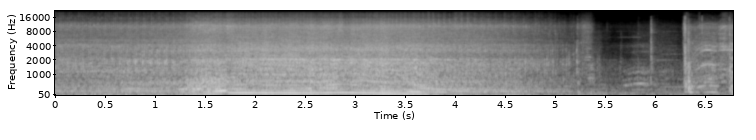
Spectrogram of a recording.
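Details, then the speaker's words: Car starting normally after the self-starter motor was cleaned, greased and had its gear (45-12) refitted to cure a starting noise. There is a brief smooth crank into a steady idle with no gear grinding or whirring from the starter. "देखो गाड़ी हो गई okay आवाज सारी बंद है गाड़ी हाथ सेल्फ स्टार्ट है आप देख सकते हो"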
